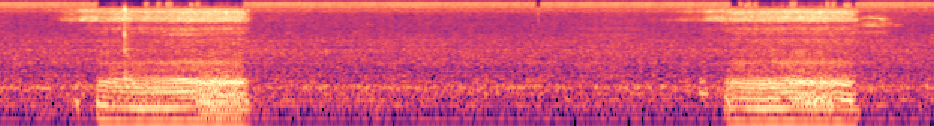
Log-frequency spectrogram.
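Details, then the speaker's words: Small border terrier Maya sleeping, tired: two long, low, rumbling snores about four seconds apart with quiet breathing between; ordinary snoring in a sleeping dog. "Can a little thing like that snore? Snoring Maya."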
